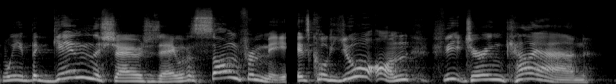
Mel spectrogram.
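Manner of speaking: awful put-on English accent. Host opening the show for viewers in other countries, in an awful english accent. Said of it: "the show in a in an awful English accent".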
